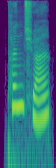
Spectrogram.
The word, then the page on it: 喷泉: pēn quán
